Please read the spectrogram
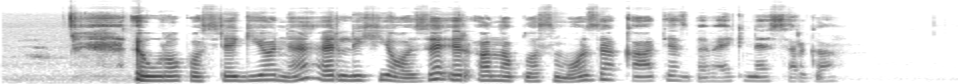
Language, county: Lithuanian, Kaunas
